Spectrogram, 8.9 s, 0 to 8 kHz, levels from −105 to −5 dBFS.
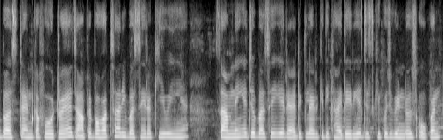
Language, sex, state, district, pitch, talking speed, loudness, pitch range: Hindi, female, Chhattisgarh, Korba, 205 Hz, 210 wpm, -20 LUFS, 200-210 Hz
